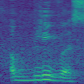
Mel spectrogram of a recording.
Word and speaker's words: oblivious: आगे बढ़ते हैं, अब्लीवस, अब्लीवस या अब्लीवियस, इट्स नॉट ऑ, so don't pronounce this word with the starting sound as o, it's oblivious। क्या बोलेगे आप, oblivious।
